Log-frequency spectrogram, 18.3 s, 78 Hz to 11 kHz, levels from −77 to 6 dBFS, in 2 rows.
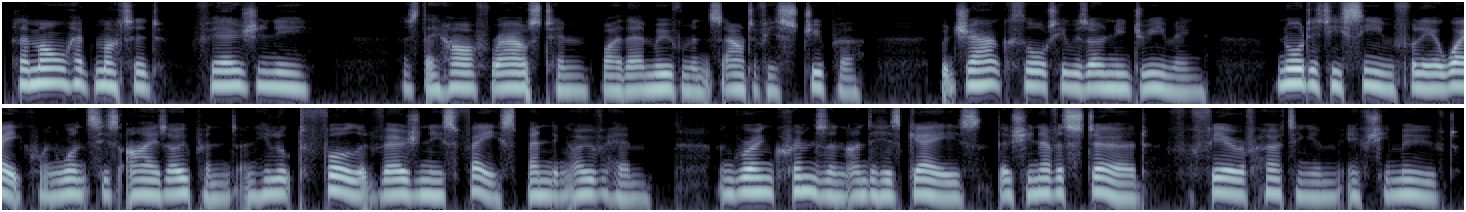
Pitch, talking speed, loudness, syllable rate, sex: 170 Hz, 205 wpm, -20 LUFS, 5.7 syllables/s, female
